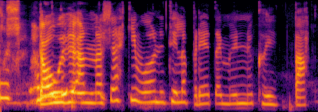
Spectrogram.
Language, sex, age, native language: Icelandic, male, 11, Icelandic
